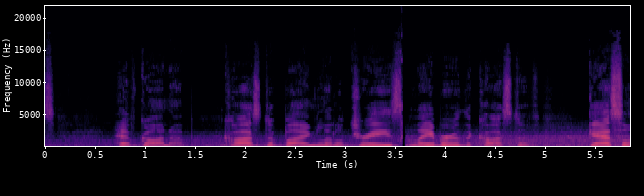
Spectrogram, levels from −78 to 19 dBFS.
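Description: A short, harsh blip cuts into the audio at 3.54 s and lasts about 74 ms, ending at 3.62 s. It is a typical sign of damaged data in a compressed stream. Some of the encoded bytes at that point were lost or corrupted. The decoder produced garbled output for those frames, then lost sync and had to search for the next valid frame header before the audio could carry on.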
